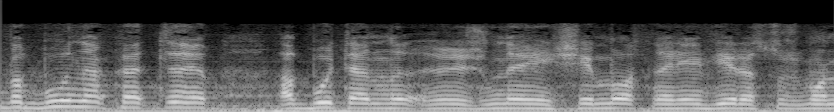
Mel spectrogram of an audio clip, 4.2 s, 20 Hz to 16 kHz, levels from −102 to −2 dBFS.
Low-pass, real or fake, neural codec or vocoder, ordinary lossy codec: 7.2 kHz; fake; codec, 16 kHz, 2 kbps, FunCodec, trained on LibriTTS, 25 frames a second; MP3, 64 kbps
